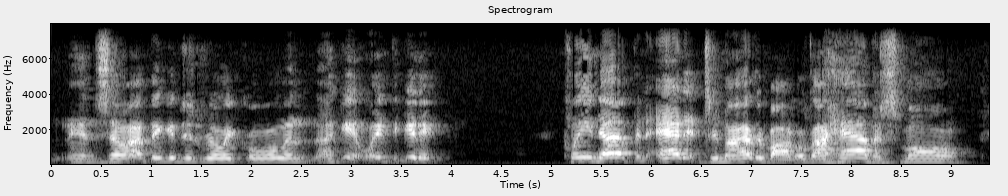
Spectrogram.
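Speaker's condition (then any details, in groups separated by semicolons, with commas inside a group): Cerebral palsy; slight speech impediment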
